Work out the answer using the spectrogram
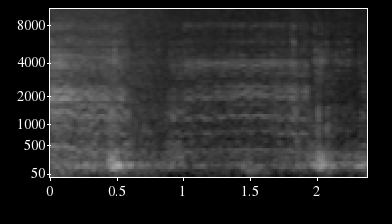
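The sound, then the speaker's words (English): A horse whinnying in a film scene: a strained, noisy call with two brief accents, near the start and near the end, over a dense, continuous background of sound. “Oh, horse is not a fan.”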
